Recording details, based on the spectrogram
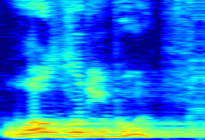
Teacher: ضاد حروف مستعلیہ میں سے پر پڑھیں گے، را کے نیچے زیر ہے، را کو باریک پڑھیں گے۔ بو میں واو مدہ ہے، ایک الف کے برابر کھینچیں گے۔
